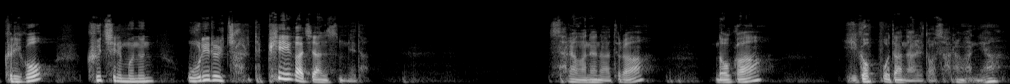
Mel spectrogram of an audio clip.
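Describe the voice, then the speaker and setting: A man's voice: medium pitch, very animated, a little slow, long pauses, slightly rough. A young man preaching a sermon in a church, impassioned and rising to emphatic pleading. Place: church sanctuary.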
